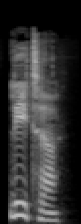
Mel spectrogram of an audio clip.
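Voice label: "litre", British English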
